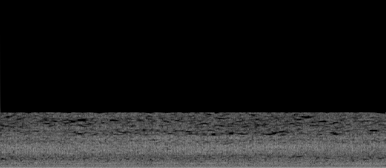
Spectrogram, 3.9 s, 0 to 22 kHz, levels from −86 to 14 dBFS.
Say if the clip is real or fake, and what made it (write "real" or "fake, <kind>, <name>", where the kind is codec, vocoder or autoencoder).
real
